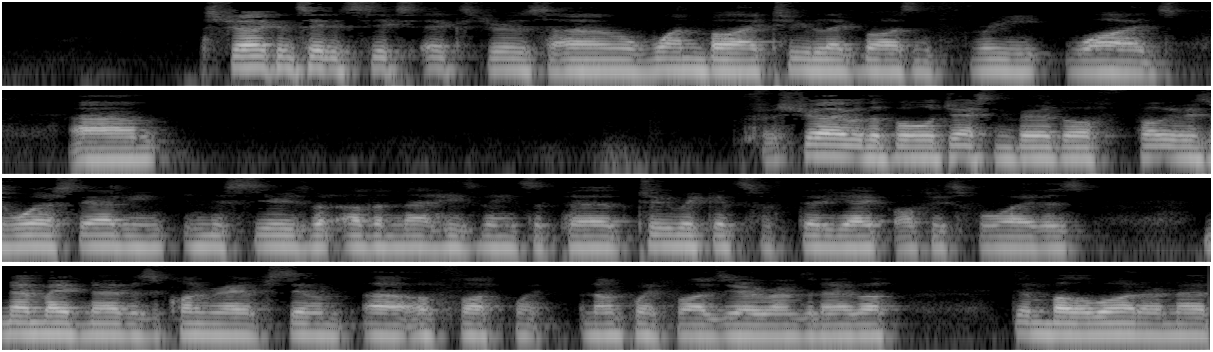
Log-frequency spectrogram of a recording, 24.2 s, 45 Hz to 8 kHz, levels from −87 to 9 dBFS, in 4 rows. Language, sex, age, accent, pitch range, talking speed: English, male, 20-39, Australian, 110-115 Hz, 165 wpm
